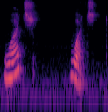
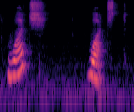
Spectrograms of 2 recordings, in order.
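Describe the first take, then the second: Both takes have the same delivery.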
